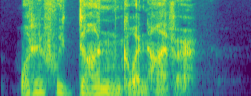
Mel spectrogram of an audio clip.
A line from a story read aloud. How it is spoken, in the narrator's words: Driz whispered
